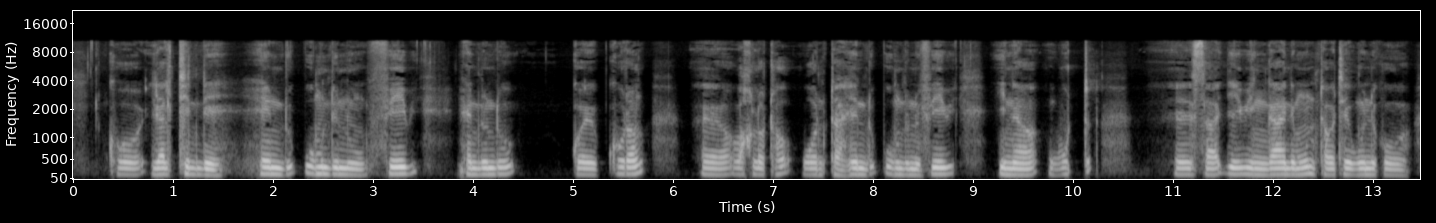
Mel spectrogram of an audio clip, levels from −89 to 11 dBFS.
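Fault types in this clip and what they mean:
No technical faults can be heard anywhere in the speech recording, and the signal stays continuous and steady throughout.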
